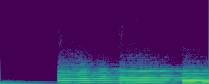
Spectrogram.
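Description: A virtual flute instrument playing single melody notes one after another, three notes at different pitches, as a high line is tried out; a lower sustained note fades out in the first half second.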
